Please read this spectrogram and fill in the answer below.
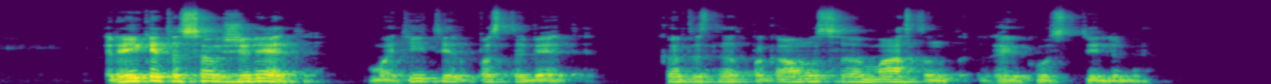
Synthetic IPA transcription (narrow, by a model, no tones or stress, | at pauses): ɾʲɛɪkʲɛt̪ʲiɛsʲoːkʒʲʊɾʲeːt̪ʲɪ | mɐt̪ʲiːt̪ʲɪɪɾpɐsʲt̪ʲɛbʲeːt̪ʲɪ̥ | kɐɾˑt̪ɐɪsnʲɛt̪̚pɐɡɑˑʊnɐsɐʋʲɛmɑːst̪ɐnt̪ɣɐɪkʊsʲt̪ʲɪlʲɪmʲɛ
